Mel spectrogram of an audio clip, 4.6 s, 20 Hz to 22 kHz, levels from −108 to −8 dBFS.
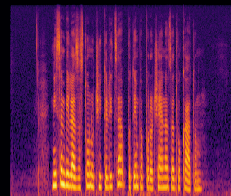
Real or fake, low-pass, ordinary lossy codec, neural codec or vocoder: fake; 19.8 kHz; none; vocoder, 44.1 kHz, 128 mel bands every 256 samples, BigVGAN v2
